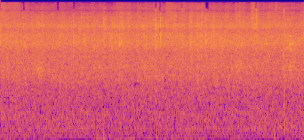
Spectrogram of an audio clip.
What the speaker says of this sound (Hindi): अभी भी बारिश हो रही है।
